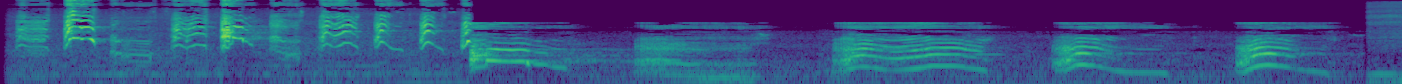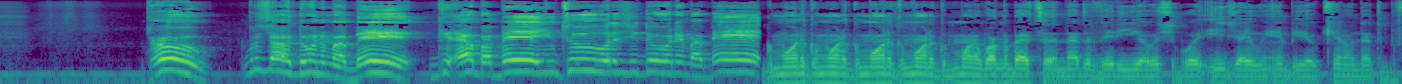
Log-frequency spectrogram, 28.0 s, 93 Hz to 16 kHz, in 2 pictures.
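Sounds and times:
puppy yipping: 0.1s - 4.9s
puppy howling: 0.1s - 7.0s, 8.3s - 11.7s, 12.4s - 13.4s.

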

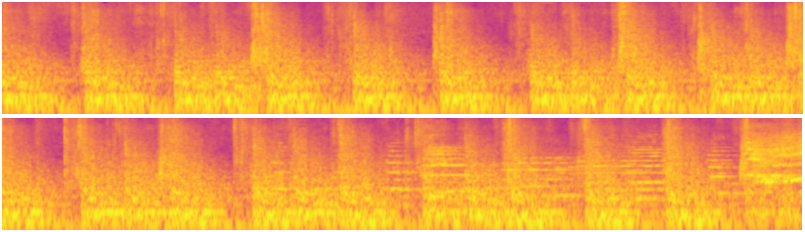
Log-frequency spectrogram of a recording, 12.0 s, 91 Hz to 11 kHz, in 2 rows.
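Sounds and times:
dancers stamping on stage floor: 0.0s - 12.0s
folk dance music: 0.0s - 12.0s.

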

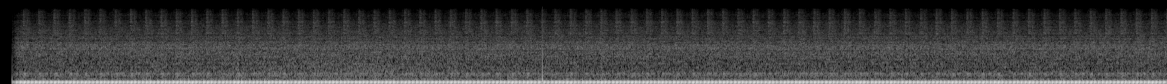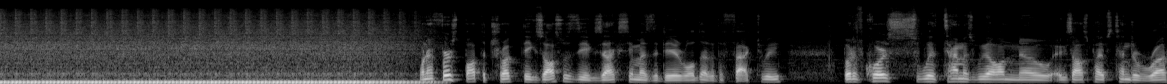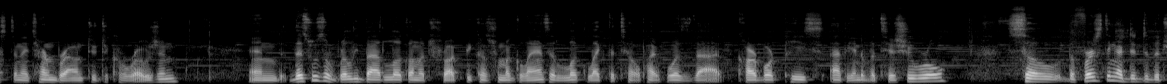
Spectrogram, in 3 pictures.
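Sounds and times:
pickup exhaust idling: 0.1s - 16.1s.

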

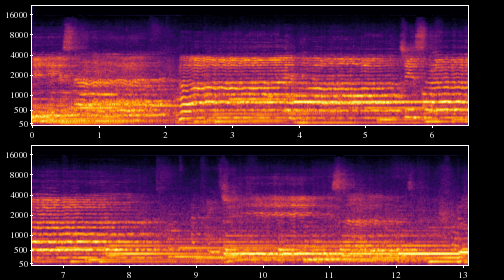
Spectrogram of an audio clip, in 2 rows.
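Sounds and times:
man singing: 0.0s - 8.5s, 9.3s - 13.0s
electronic keyboard chords: 0.0s - 13.0s.

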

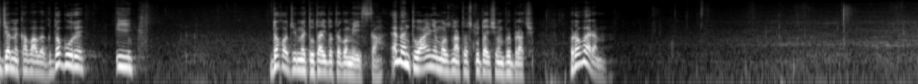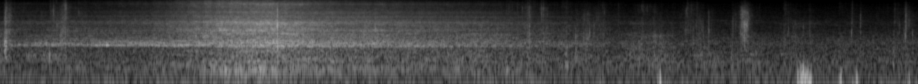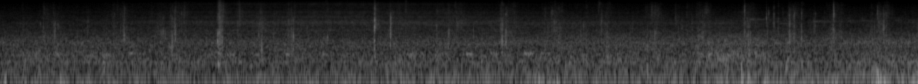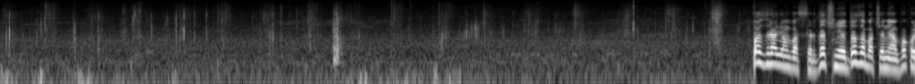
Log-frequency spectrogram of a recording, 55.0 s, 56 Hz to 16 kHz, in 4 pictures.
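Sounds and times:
footsteps on gravel: 9.7s - 12.7s, 22.5s - 25.8s
vehicle driving past: 10.4s - 25.1s.

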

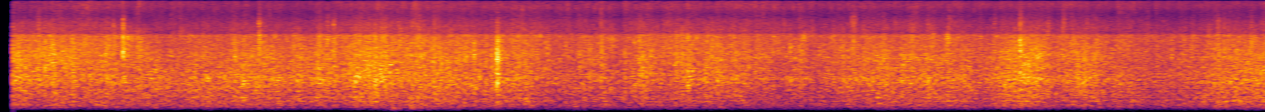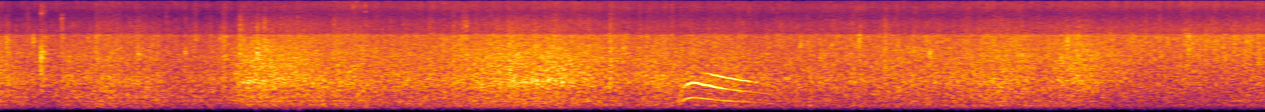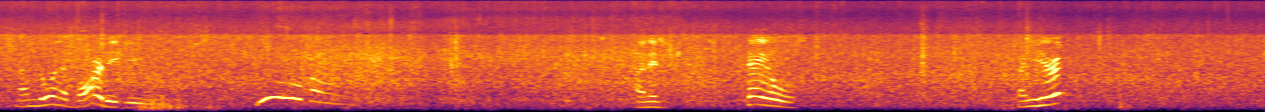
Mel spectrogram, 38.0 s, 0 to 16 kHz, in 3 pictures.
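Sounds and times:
heavy rain hiss: 0.2s - 37.9s.

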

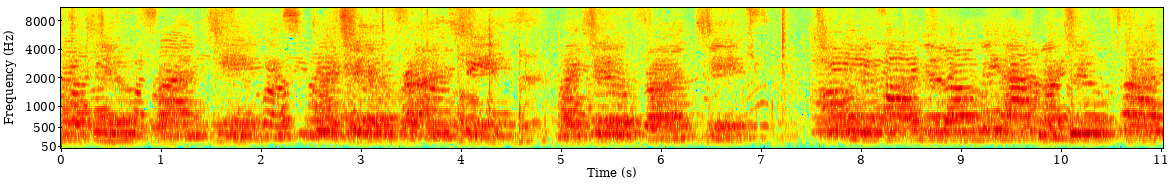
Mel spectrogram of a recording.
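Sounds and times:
children singing: 0.0s - 11.0s.

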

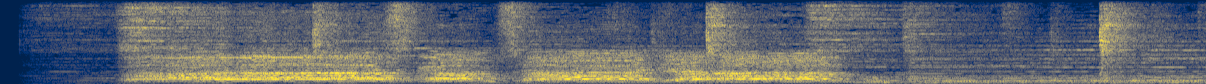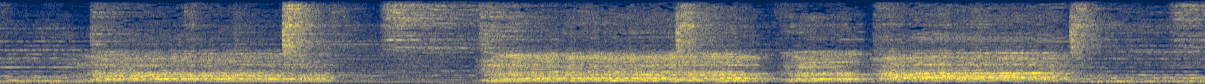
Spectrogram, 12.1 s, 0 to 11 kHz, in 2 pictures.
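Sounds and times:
bass accompaniment: 0.1s - 12.0s
vocal group singing a hymn: 0.5s - 12.0s.

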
